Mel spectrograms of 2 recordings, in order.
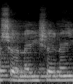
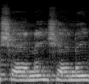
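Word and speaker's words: शनैः शनैः: कुछ बच्चे इसको शैनै शैनै बोलते हैं, उच्चारण पे भी ध्यान रखना है, शनै शनै।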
